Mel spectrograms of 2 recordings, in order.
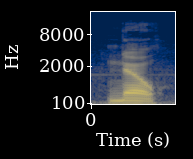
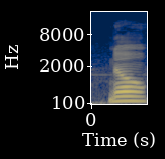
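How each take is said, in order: First: It is said deeper and more firmly. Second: It is said lightly and softly.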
